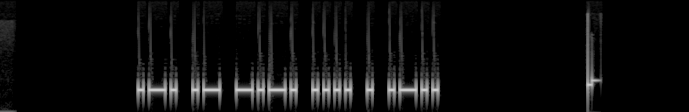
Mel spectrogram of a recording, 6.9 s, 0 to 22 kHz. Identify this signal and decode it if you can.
Morse code, heard as a keyed tone, about 22 wpm, 700 Hz. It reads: RACHEL
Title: USA Common Names - 22wpm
